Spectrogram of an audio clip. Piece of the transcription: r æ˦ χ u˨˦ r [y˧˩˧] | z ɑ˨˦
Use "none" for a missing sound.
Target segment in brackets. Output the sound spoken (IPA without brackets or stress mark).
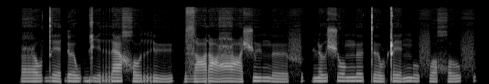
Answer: y˧˩˧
